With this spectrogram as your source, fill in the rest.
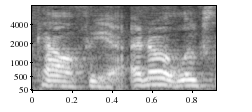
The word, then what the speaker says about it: Califia: Brands califia they made a whole video It's pronounced califia I know it looks like califia or something that's not how you pronounce it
